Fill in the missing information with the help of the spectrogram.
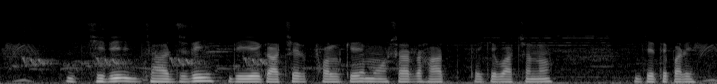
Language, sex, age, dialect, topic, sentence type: Bengali, male, 18-24, Rajbangshi, agriculture, question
